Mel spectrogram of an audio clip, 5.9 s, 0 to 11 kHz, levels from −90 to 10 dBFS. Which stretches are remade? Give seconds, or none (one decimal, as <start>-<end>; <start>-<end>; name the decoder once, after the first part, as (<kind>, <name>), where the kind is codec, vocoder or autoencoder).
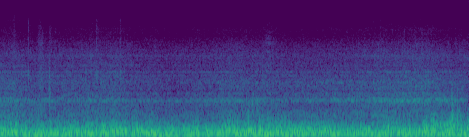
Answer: none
